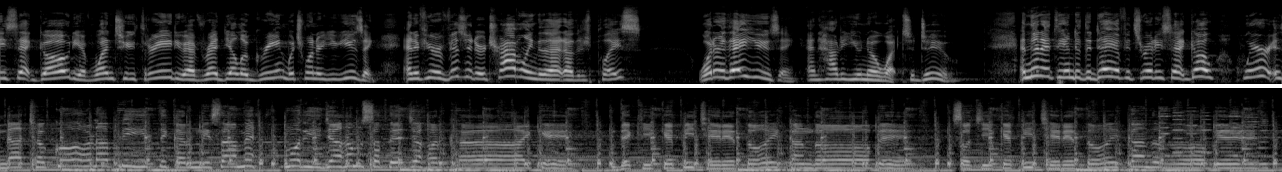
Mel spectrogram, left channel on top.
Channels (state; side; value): different; both; correlation -0.01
